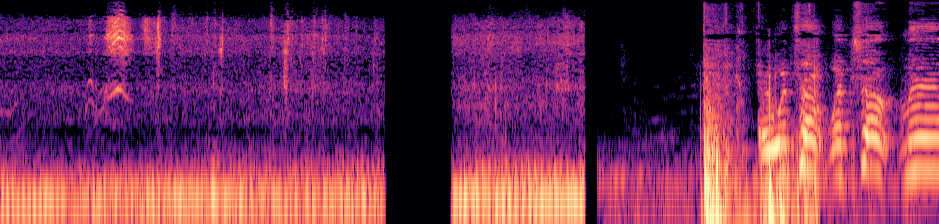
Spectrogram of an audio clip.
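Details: Young monkey crying and fussing for milk: after a quiet stretch of low rumbling background broken by brief silent gaps, a burst of loud, arching, harmonic wails and squeals tumbles out in quick succession near the end.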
